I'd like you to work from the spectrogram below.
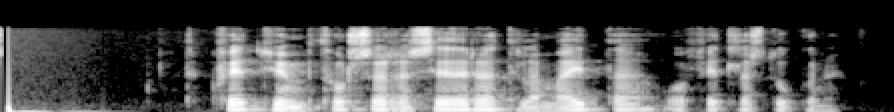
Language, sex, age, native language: Icelandic, male, 50-59, Icelandic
